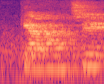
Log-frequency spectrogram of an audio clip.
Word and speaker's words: cache: so many times, and it is pronounced as cache or cat, which is a mispronunciation, of course. So the correct pronunciation is cache. It goes in the way cache and not cache or catch.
